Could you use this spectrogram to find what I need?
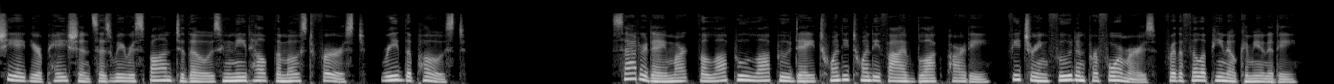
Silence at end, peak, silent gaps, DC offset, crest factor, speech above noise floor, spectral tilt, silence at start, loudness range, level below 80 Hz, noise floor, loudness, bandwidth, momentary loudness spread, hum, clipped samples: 0.4 s; -6 dBFS; none; under 0.1%; 14 dB; over 72 dB; -6 dB/octave; 0 s; 4 LU; -52 dBFS; under -90 dBFS; -19 LUFS; 12 kHz; 7 LU; none; under 0.1%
